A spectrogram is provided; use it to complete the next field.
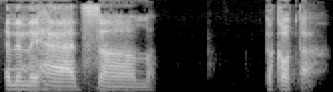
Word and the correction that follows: pakora: Is that how you say it? – Pakora.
